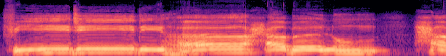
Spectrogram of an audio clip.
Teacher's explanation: یہ پہلے موٹا ہا یعنی پر پڑھیں گے، اس کے بعد باریک ہا ہے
